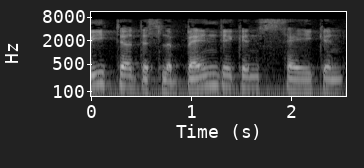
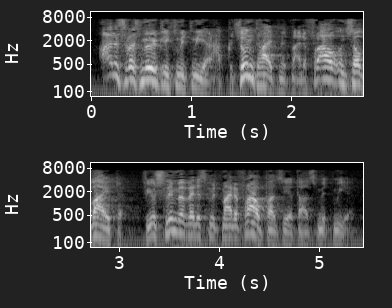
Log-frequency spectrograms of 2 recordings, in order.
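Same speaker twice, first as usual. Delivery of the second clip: urgent preaching; 5 semitones higher, 9 dB louder, faster than usual. Acted. Pastor tells of his night fears.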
